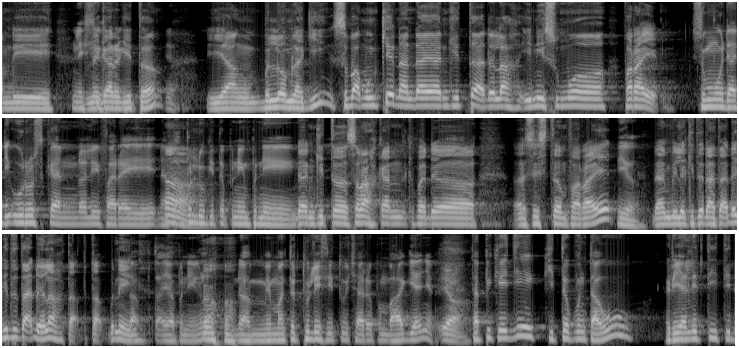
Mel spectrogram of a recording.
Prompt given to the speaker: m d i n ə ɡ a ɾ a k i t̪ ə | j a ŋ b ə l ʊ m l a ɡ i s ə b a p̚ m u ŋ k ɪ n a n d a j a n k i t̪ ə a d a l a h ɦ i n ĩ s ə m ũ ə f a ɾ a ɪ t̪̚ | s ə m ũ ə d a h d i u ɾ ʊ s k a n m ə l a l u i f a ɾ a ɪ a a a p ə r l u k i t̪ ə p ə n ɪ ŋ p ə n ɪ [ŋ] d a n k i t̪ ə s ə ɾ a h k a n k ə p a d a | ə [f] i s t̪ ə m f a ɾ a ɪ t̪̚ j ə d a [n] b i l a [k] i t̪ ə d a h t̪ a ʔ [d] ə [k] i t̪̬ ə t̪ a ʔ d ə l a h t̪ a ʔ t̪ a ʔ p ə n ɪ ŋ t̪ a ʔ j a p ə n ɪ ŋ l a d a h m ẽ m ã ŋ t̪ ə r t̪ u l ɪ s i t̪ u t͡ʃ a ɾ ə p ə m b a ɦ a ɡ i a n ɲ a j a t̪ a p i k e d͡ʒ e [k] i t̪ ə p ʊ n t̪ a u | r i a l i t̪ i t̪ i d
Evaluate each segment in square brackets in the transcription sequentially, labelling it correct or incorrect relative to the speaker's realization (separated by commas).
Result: correct, incorrect, correct, correct, correct, correct, correct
